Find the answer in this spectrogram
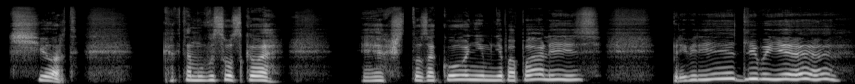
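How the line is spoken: Gloomy singing woman. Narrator (Russian): уныло пропела она

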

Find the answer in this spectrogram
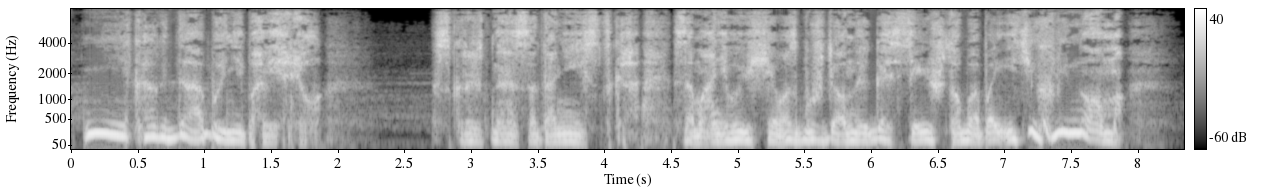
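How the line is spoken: Whisper. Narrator (Russian): прошептал

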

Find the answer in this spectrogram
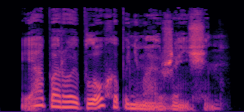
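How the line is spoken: Sighing. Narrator (Russian): вздохнул Алвар

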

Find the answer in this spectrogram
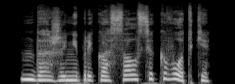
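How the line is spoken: Confused mumbling. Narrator (Russian): растерянно забормотала Кира

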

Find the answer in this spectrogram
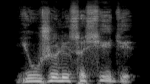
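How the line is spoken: Frightened question. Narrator (Russian): испуганно спросил

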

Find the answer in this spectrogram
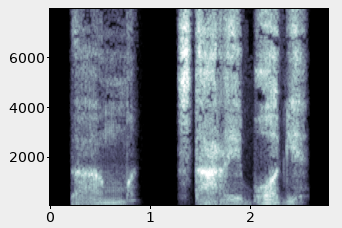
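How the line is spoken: Barely audible rasp. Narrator (Russian): чуть слышно прохрипел Рерих

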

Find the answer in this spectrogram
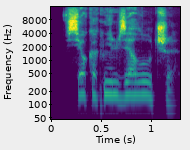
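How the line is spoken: Whisper. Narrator (Russian): зашептал я

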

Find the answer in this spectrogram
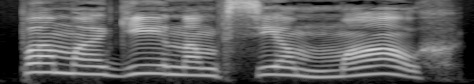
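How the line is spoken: Breathed out. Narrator (Russian): выдохнул я

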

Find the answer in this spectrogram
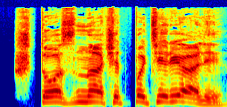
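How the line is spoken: Shouting louder. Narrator (Russian): закричал я еще громче

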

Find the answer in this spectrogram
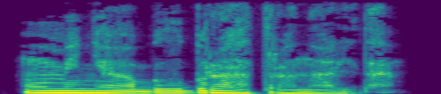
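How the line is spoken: Quiet woman. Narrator (Russian): произнесла женщина негромко

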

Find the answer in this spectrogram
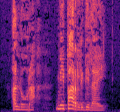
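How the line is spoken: Pleading. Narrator (Italian): supplicò

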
